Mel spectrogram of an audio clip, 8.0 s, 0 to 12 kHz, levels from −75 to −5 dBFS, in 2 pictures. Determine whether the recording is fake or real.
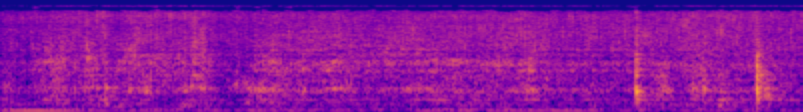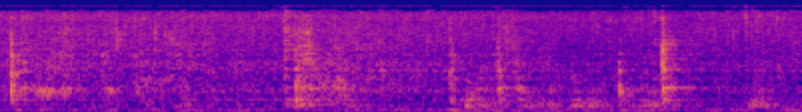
real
